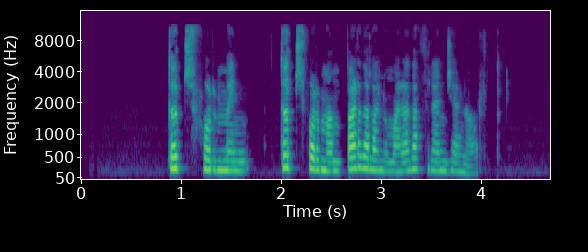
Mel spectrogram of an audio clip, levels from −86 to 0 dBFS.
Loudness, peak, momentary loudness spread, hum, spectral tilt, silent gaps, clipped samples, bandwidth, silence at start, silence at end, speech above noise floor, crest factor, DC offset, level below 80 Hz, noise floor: -25 LUFS; -6 dBFS; 13 LU; none; -4 dB/octave; none; under 0.1%; 11.5 kHz; 0.9 s; 0.75 s; 44 dB; 20 dB; under 0.1%; -78 dBFS; -69 dBFS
